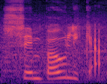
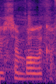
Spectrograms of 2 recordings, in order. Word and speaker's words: Symbolica: We are heading to Symbolica now, because Symbolica, I keep calling it Symbolica, which I get because yes, that's the English name, but I usually refer to it as Symbolica, which is like Dutch pronunciation, I guess.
